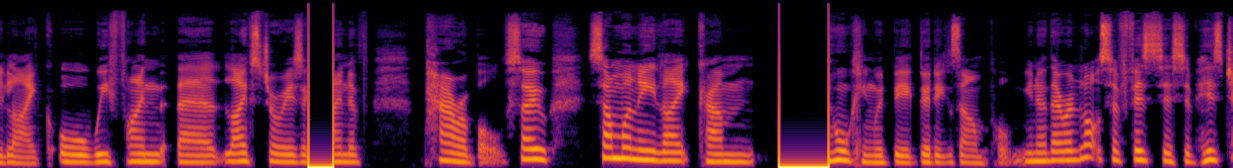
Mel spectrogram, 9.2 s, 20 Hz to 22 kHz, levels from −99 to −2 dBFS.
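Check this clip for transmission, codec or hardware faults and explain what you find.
Two faults stand out, both invalid numbers at full scale. The first runs from 2.32 to 2.51 s, about 186 ms. The second runs from 5.85 to 6.22 s, about 372 ms. In each, a calculation broke down and produced infinite or invalid values. These were clamped to the extreme sample value and held there for the block. The lengths fit 8192-sample and 16384-sample blocks. Each is heard as a very loud pop, then nothing, then another pop as the block ends.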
